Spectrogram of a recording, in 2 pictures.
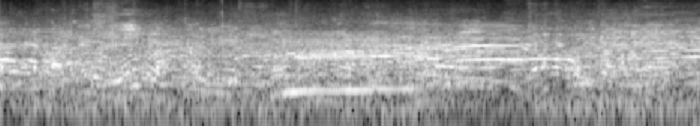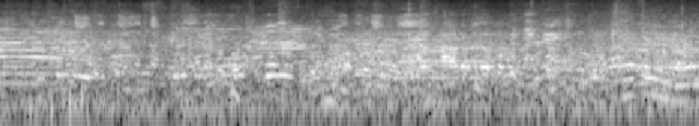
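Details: Cattle at a busy cattle market in Magetan, Indonesia, lowing with drawn-out, wavering moos over constant crowd chatter and general market bustle.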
